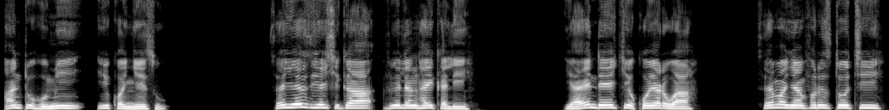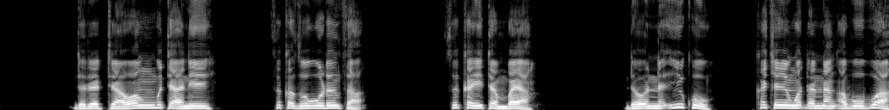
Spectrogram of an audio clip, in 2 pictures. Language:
Hausa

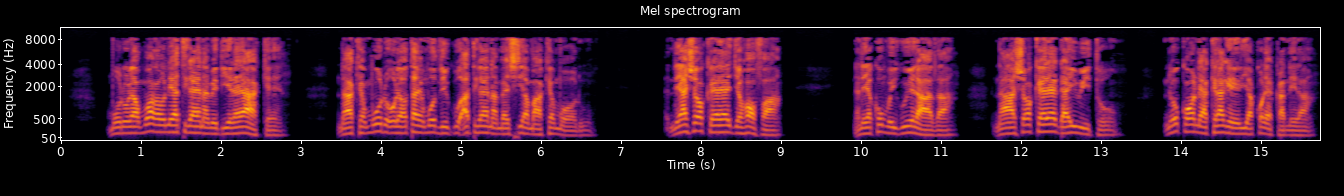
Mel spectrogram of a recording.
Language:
Kikuyu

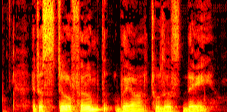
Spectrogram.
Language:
English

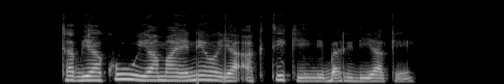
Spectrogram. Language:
Swahili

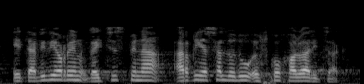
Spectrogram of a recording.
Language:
Basque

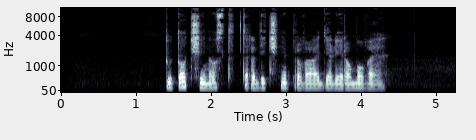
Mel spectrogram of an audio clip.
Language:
Czech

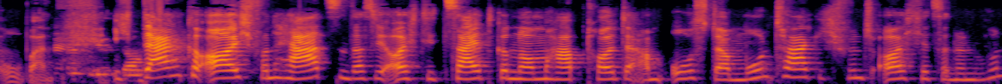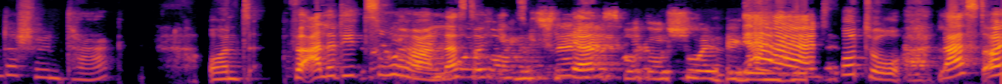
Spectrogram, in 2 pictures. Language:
German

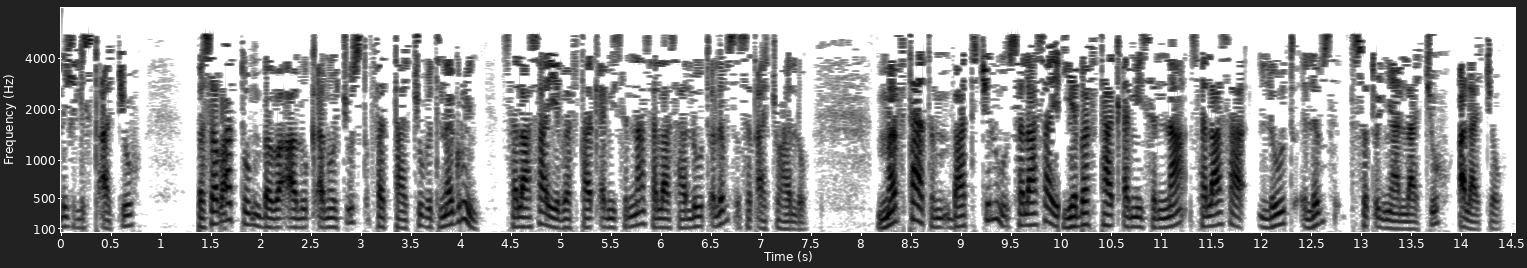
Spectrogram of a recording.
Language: Amharic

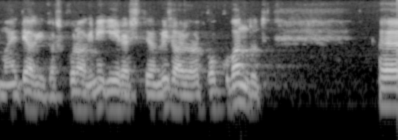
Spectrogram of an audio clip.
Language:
Estonian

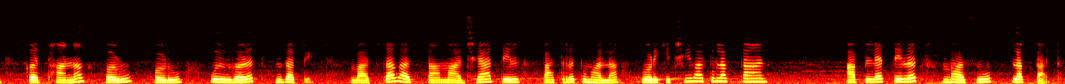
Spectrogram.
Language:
Marathi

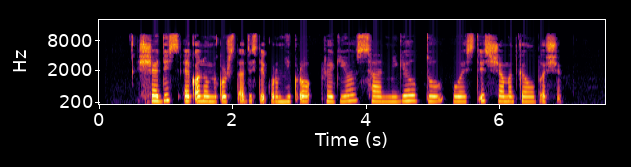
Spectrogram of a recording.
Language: Georgian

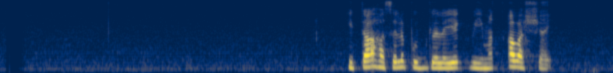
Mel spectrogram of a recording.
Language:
Sinhala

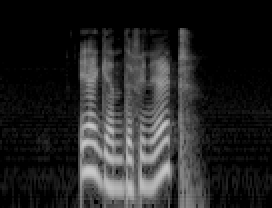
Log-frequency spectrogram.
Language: Norwegian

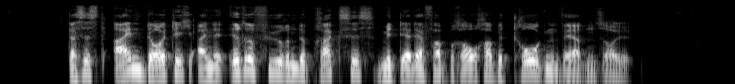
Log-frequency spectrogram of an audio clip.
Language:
German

